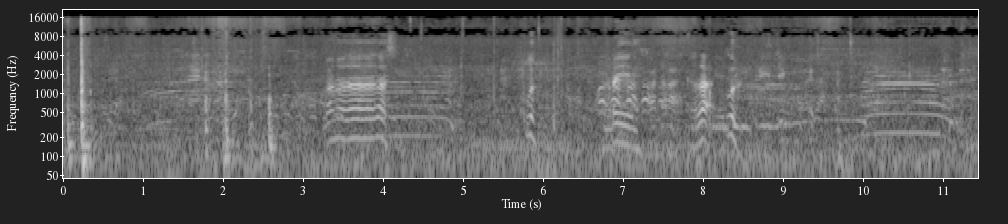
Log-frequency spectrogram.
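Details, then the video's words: Cattle coming down off a truck: a series of separate moos, some short and some long and wavering, spaced a few seconds apart, with thumps and faint voices around them. "BUANYAK SAPI LUCU NGAMUK KETANGKEP TURUN DARI TRUK"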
